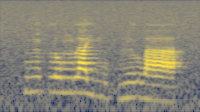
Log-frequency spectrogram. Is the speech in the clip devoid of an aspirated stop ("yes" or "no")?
yes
